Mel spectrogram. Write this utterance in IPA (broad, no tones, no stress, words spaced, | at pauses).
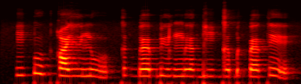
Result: ik͡puk qʷe ɣynu | kəɡ͡bœ ɓyl ŋ͡møɐ̯ɡ͡bi ɡəɓək͡pœk ɪ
